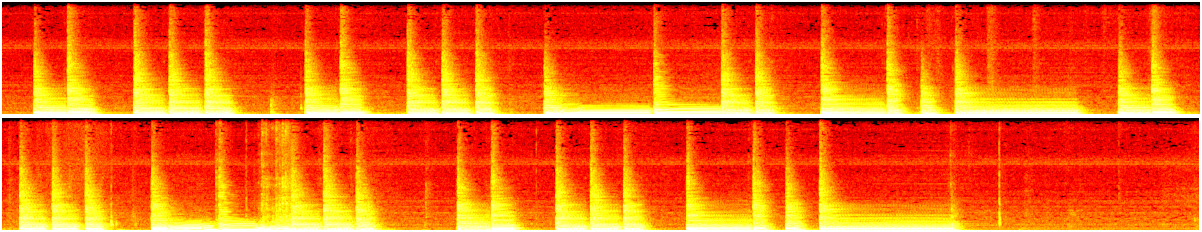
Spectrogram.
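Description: Synthesised bass and plucked-guitar-like sound played on a MIDI keyboard in short stop-start phrases, each a second or two long with brief silent gaps between, as a riff is tried out. A pitch bend slides the notes about two-thirds of the way through.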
